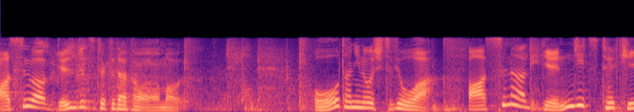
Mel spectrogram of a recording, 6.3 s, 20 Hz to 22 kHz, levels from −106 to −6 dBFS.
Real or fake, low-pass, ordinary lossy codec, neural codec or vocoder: fake; 5.4 kHz; none; codec, 16 kHz, 1 kbps, X-Codec, HuBERT features, trained on LibriSpeech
